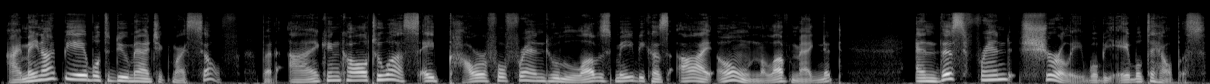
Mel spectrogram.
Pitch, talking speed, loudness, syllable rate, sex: 140 Hz, 185 wpm, -20 LUFS, 4.6 syllables/s, male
